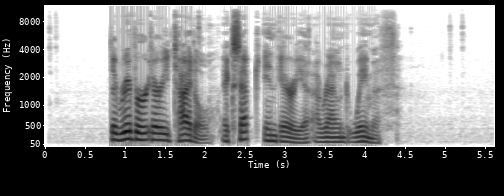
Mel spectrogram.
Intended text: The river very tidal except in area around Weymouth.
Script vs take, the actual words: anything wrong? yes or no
no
